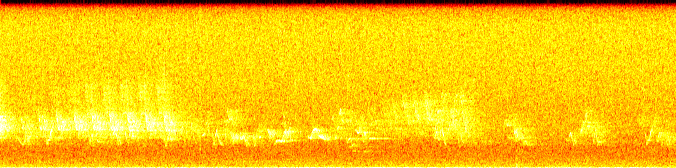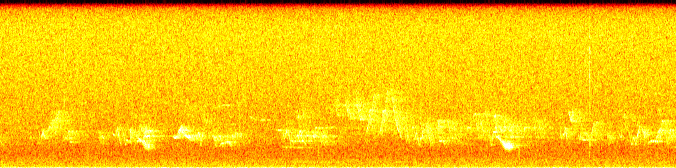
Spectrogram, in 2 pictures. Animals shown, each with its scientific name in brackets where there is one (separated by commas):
Red-eyed Vireo (Vireo olivaceus), Chestnut-sided Warbler (Setophaga pensylvanica), Wood Thrush (Hylocichla mustelina), Ovenbird (Seiurus aurocapilla), Scarlet Tanager (Piranga olivacea), Veery (Catharus fuscescens)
